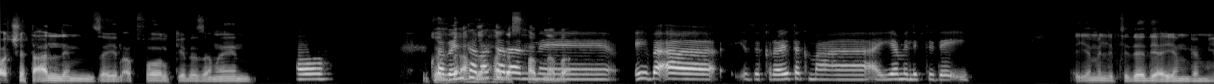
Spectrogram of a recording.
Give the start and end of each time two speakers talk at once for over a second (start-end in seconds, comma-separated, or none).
4.4-5.8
